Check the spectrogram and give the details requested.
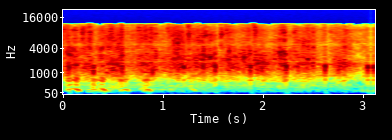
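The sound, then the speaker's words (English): An audience applauds loudly, a dense, steady wash of many hands clapping that lasts throughout, with a brief voice or cheer audible under it at the start. “And you can give me a round of applause for doing what Lionel Messi could not do.”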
